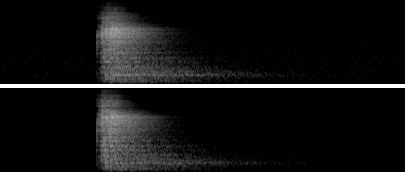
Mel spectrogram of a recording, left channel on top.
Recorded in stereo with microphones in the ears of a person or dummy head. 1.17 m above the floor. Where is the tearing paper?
45° right (ahead or behind), 3 m.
